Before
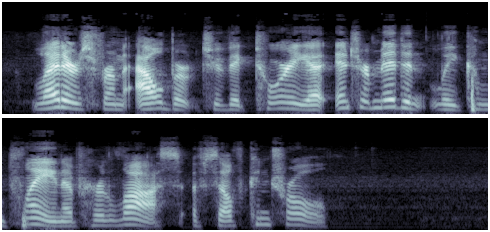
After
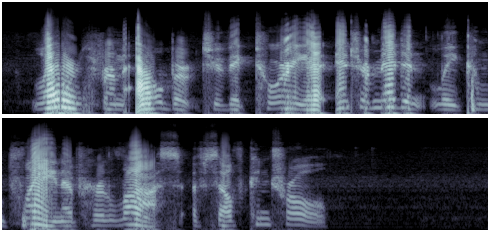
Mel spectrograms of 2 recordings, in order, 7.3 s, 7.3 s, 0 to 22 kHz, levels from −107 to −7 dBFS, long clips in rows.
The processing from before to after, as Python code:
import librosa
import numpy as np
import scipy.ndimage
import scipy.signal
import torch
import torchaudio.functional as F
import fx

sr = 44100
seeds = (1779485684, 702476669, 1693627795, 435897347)

y = fx.cheby_harmonics(x, sr, harmonics=(2, 6, 7), levels_db=(-17, -30, -13), full_scale_db=-1.5)
y = fx.env_lowpass_down(y, sr, base_hz=700.0, full_db=-14.0)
